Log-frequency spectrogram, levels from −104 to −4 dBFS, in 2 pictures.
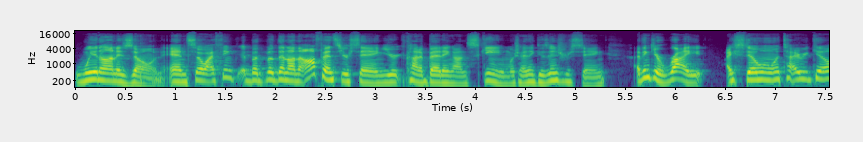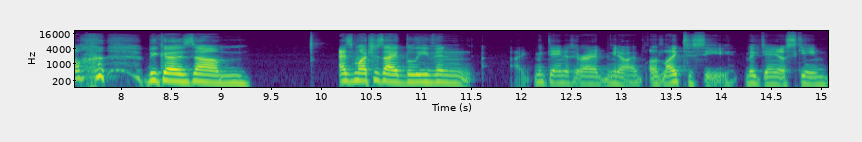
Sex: female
